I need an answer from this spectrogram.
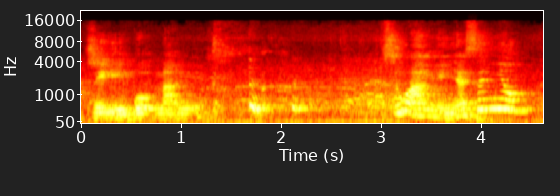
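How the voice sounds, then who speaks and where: Man preaching, lively swooping pitch, slow deliberate delivery, humorous storytelling. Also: crowd noise. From Indonesia. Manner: animated storytelling, jokes, voices for characters. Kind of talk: humorous sermon with acted dialogue. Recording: echoey hall, faint background noise.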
